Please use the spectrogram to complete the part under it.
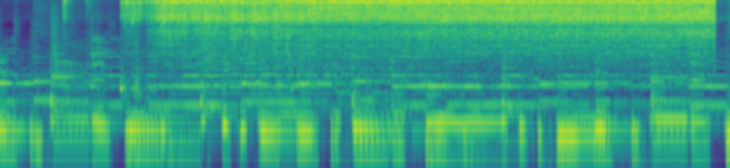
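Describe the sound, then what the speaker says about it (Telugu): Potato and drumstick pieces fry loudly in hot oil with mustard and cumin seeds, making a strong, continuous sizzle with sputtering and scraping stir strokes. Brief quieter rattling comes before it. "నెక్స్ట్ ఆలు అండ్ డ్రమ్ స్టిక్ ఇవి ఫ్రై చేసుకుందాం."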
